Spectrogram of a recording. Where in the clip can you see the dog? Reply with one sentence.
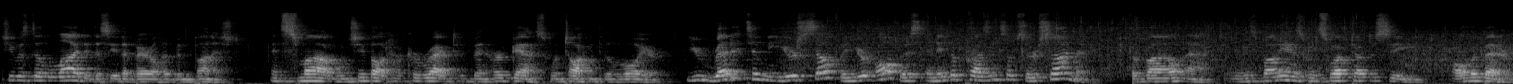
The dog can't be heard in this clip.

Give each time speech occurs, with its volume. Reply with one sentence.
The speech can be heard from 0.0 to 15.0 s, at a steady volume.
